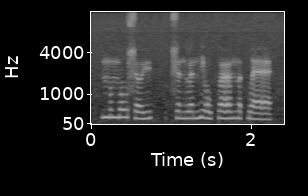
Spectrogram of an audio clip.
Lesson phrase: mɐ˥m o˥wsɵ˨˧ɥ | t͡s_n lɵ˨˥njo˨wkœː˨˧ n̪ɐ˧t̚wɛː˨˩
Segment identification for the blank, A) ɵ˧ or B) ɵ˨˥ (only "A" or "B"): A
